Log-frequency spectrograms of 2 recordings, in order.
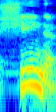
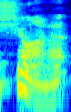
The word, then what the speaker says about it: Shanna: As a young reader 20 years ago when this came out, I always said it as Shaina the Sheevil, but it is Shauna.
